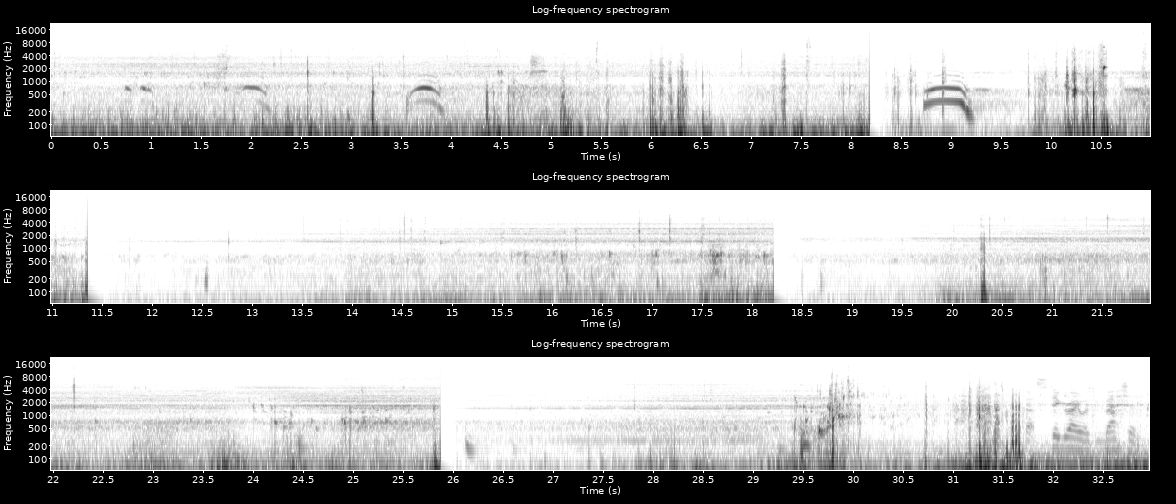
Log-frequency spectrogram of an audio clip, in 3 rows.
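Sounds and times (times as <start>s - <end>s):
crackling underwater noise: 0.0s - 32.9s
faint steady whine: 11.9s - 30.5s.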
